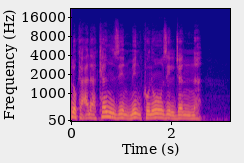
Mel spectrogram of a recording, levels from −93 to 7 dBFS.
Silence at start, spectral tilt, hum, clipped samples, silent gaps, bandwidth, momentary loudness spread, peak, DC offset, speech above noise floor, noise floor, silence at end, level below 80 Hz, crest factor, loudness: 0 s; -7 dB/octave; none; under 0.1%; none; 13 kHz; 7 LU; -14 dBFS; under 0.1%; 37 dB; -64 dBFS; 0.6 s; -64 dBFS; 14 dB; -28 LUFS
